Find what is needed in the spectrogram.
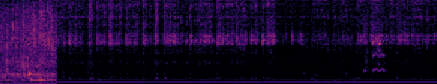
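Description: Eggs sizzling in hot oil in a frying pan while being stirred with chopsticks into a scramble. About a third of a second in, the sizzle turns to a quieter, thin high hiss with a faint steady hum under it.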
